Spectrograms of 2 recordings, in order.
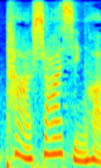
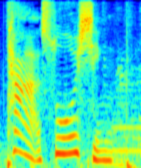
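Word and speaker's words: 踏莎行: 这里呢，我们要普及一个知识啊，很多人经常会把这个词牌名读成踏沙行哈，其实应该是踏梭行。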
